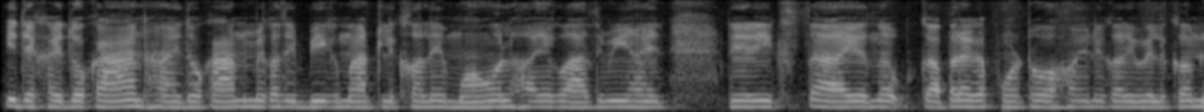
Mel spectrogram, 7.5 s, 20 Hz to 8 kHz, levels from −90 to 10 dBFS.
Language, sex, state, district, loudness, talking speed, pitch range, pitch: Bajjika, female, Bihar, Vaishali, -28 LUFS, 215 wpm, 155-165 Hz, 160 Hz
